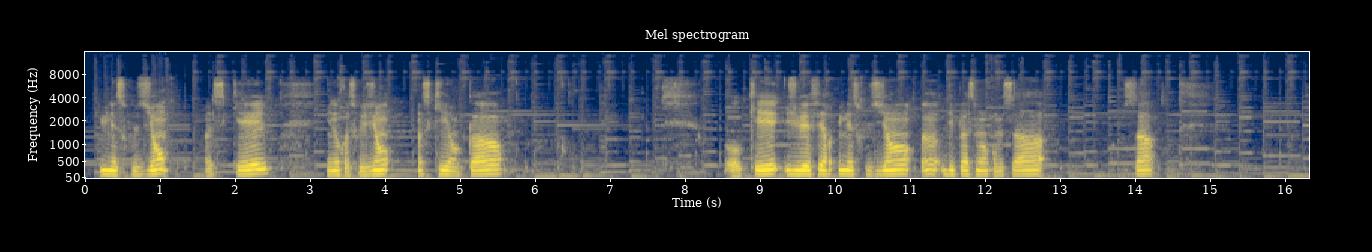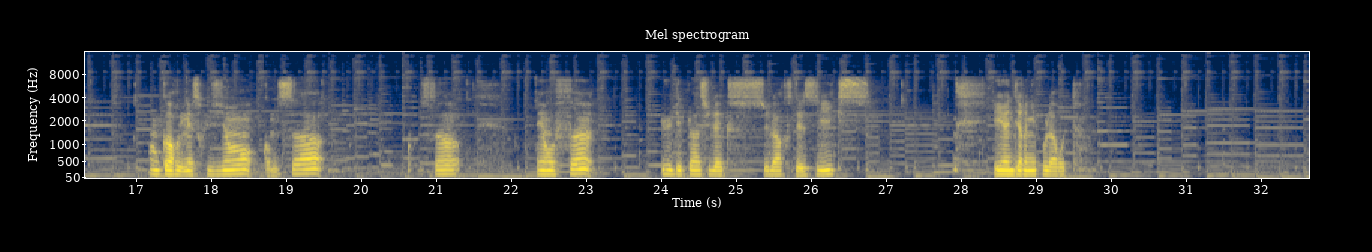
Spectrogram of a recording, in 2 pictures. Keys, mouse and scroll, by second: 0.5 e, 2.8 e, 5.9 z, 6.1-6.5 scroll down 1, 6.5-9.5 middle drag, 9.7 e, 11.0-12.7 drag, 12.7 s, 14.4-15.7 middle drag, 15.7-16.7 drag, 16.7 middle click, 17.2 e, 18.2-19.8 drag, 19.8 s, 21.9 e, 23.5-24.7 drag, 24.7 s, 26.1-28.1 middle drag, 28.1 e, 28.8-31.4 drag, 31.4 s.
